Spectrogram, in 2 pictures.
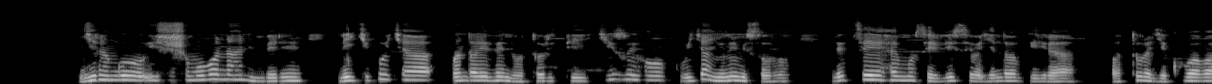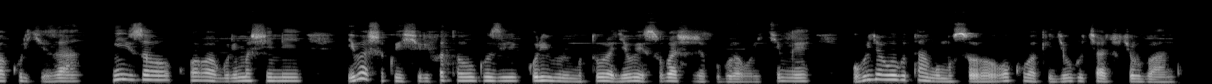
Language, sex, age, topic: Kinyarwanda, male, 18-24, government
